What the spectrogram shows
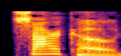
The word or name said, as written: sarcode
